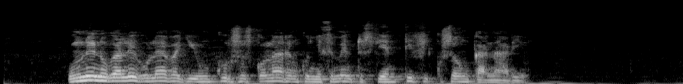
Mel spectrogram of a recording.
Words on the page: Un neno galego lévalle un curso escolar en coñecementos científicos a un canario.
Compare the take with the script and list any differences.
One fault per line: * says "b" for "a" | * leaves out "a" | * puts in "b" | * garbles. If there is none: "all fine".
all fine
